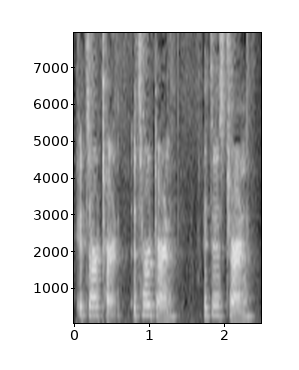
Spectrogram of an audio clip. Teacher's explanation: the H at the beginning of his and her is cut off we don't do this all the time but it does happen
